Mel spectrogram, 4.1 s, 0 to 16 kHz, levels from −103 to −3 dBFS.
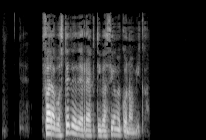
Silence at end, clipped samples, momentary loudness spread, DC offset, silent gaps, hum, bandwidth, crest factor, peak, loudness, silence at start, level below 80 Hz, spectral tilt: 1.35 s; under 0.1%; 14 LU; under 0.1%; none; none; 11.5 kHz; 22 dB; -4 dBFS; -23 LUFS; 0.85 s; -72 dBFS; -5.5 dB/octave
